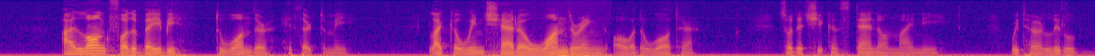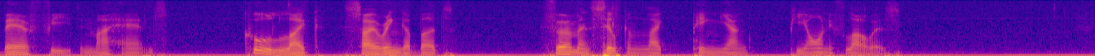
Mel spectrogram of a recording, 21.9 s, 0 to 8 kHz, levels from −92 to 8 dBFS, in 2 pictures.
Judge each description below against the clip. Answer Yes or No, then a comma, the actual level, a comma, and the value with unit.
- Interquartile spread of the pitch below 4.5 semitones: Yes, narrow, 2.4 semitones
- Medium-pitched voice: No, low, 100 Hz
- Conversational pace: No, slow, 110 wpm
